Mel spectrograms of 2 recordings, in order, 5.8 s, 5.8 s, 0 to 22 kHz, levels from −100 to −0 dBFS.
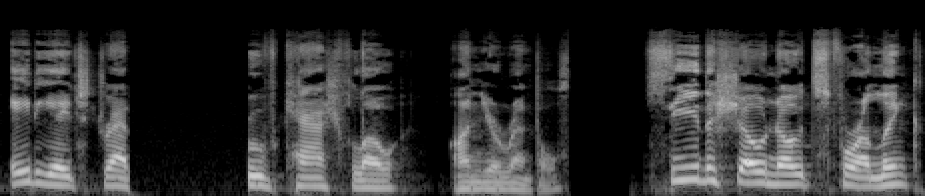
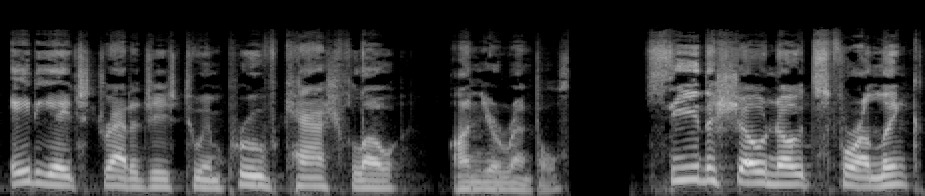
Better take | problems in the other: second | audio cutting out; at 1 s for 0.5 s

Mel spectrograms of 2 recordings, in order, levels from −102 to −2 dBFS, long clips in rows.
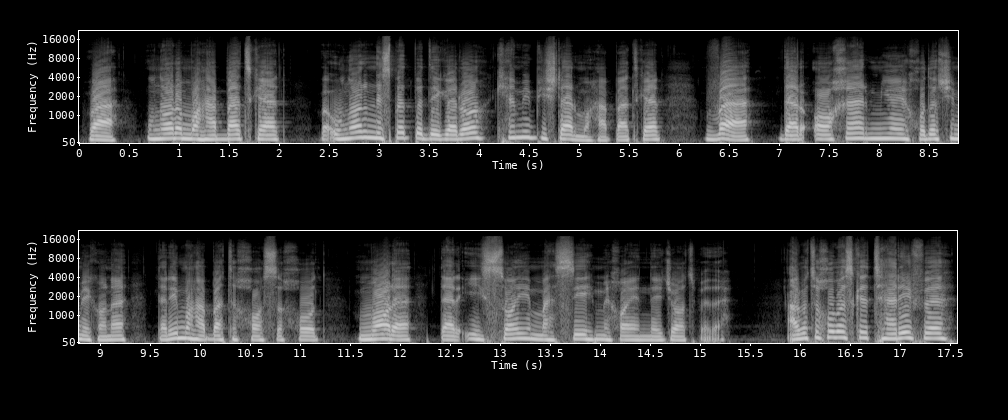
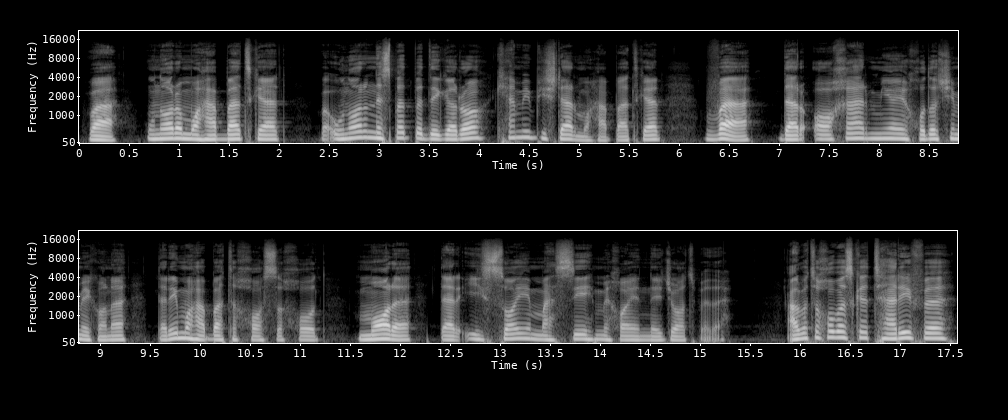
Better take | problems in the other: second | distortion; heavy; 6 dB below the speech

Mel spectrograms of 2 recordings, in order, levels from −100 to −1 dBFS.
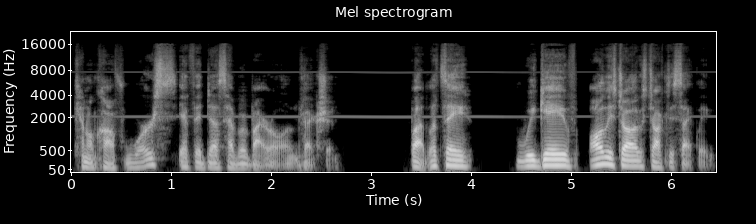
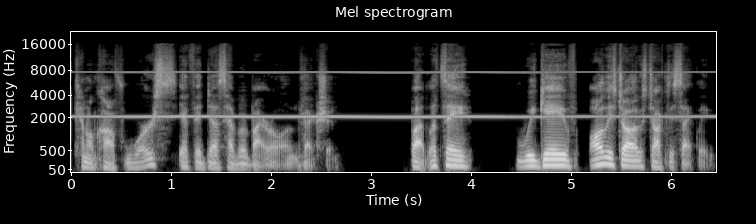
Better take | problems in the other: first | high-pitched whine; loud; throughout; 2 kHz, 9 dB below the speech; faint in the first

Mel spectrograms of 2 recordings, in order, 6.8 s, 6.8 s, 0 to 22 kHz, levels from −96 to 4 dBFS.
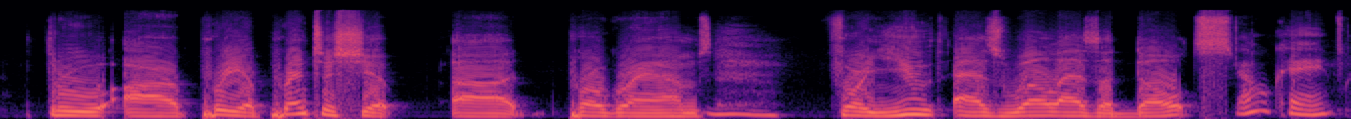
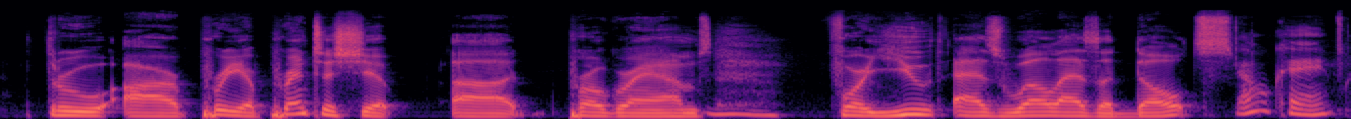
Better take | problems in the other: second | distortion; slight; 14% of the sound clipped

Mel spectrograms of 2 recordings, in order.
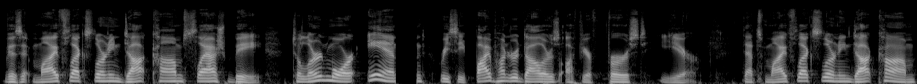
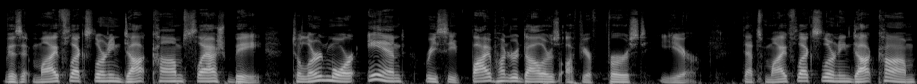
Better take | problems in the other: second | audio freezing; at 4 s

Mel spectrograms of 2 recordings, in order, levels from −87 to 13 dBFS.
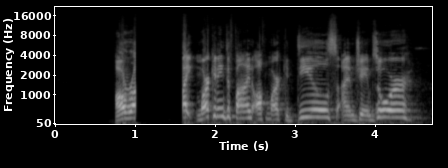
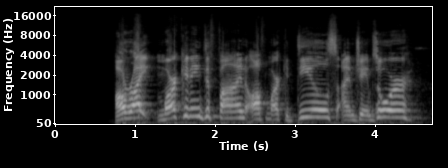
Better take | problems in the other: second | audio freezing; at 1 s for 0.5 s

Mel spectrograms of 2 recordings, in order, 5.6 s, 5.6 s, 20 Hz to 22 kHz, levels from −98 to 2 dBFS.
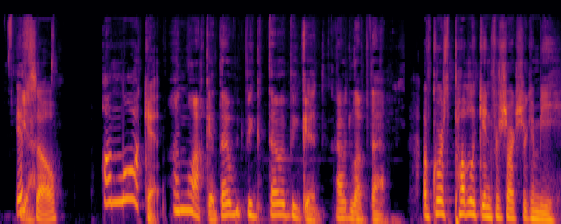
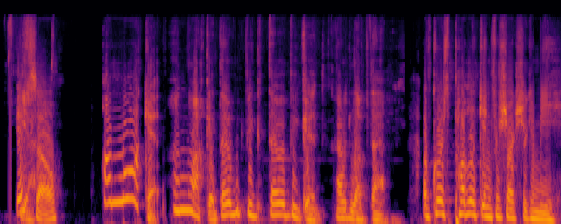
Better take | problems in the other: first | distortion; slight; 10 dB below the speech

